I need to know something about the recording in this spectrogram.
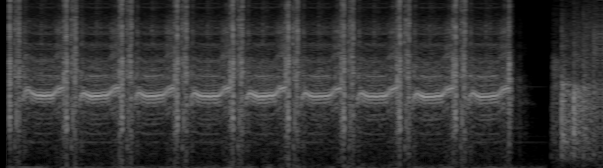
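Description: Camera shutter firing repeatedly, about ten clicks at roughly two a second, each followed by a short whirr like a motor winder, stopping abruptly about five seconds in.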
